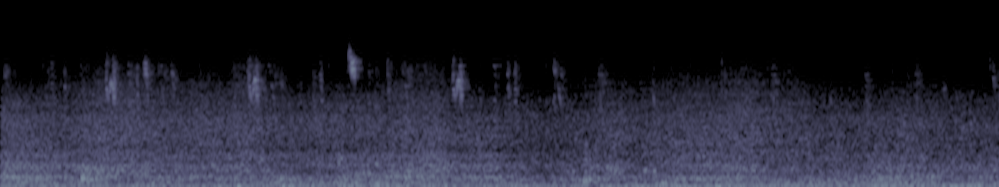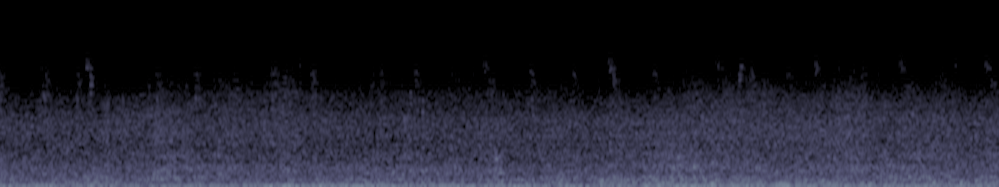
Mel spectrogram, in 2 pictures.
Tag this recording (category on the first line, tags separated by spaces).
Soundscapes > Nature
Field-recording Beach water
